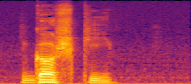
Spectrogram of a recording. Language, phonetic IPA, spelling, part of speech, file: Polish, [ˈɡɔʃʲci], gorzki, adjective, Pl-gorzki.ogg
